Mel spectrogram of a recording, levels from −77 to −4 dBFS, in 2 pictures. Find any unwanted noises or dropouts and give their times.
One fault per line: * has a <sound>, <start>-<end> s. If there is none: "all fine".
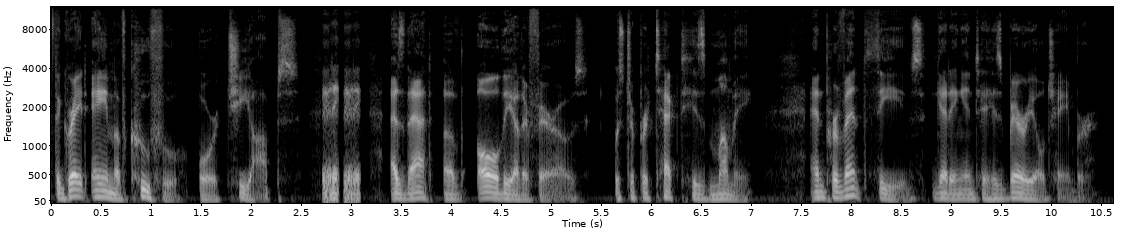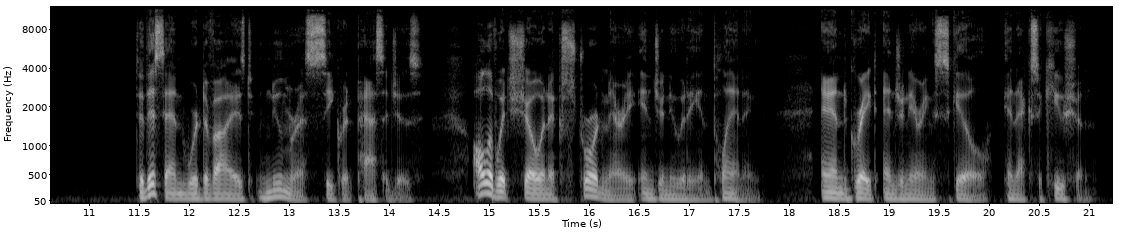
* has a laugh, 2.7-3.1 s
